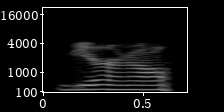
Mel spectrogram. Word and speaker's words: Yornal: Urinal. Like urinal cakes.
